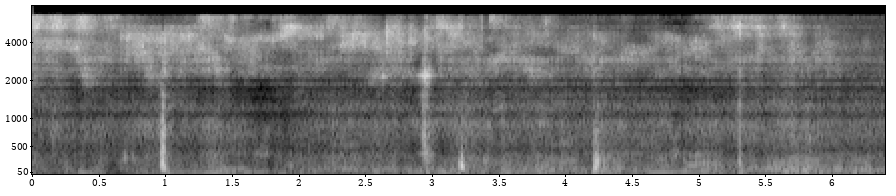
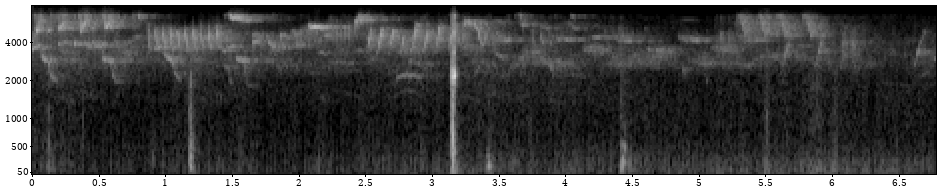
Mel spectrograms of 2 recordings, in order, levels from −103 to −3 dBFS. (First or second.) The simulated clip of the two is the first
